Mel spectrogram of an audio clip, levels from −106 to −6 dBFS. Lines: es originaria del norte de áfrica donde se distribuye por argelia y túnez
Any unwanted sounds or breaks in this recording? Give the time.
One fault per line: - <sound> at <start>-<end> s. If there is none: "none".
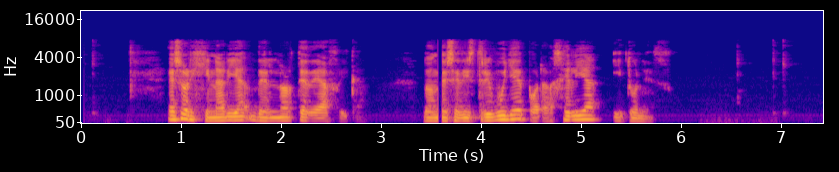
- dropout at 3.6-3.6 s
